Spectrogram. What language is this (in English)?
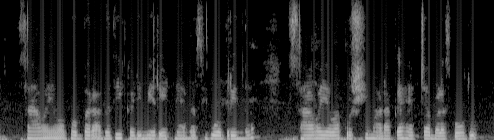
Kannada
